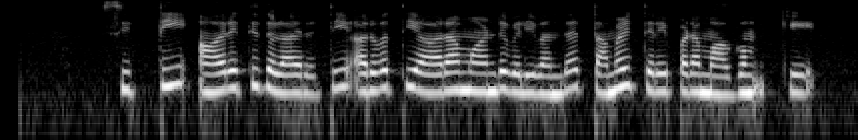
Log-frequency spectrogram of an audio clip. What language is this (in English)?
Tamil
